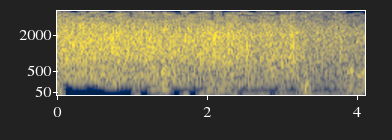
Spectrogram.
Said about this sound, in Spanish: Un buen fuerte abrazo de aplauso.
